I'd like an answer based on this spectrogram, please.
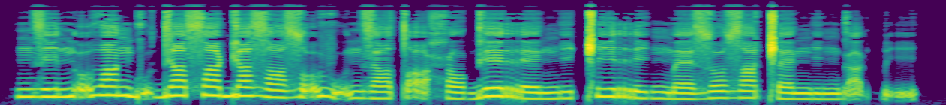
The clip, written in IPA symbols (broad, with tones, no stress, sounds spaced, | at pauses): n z i˨ n ṵ˥ ðˤ ɛ˥ ŋ ɡ ṵ˨ d i˥ sˤ i˥ ɡ i˦ zˤ ɛ˨ zˤ ṵ˥ v ṵ˨ n z a˨ tˤ a̰˥ ħ ɔ˩ ɡ e˥ r e˩ ŋ i˨ ǁ i˦ r i˨ ŋ͡m ɛ˩ z u˦ zˤ e˦ ǁ ɛ˨ ŋ i˩ ŋ ɡ a̰˦ k͡p ḭ˩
